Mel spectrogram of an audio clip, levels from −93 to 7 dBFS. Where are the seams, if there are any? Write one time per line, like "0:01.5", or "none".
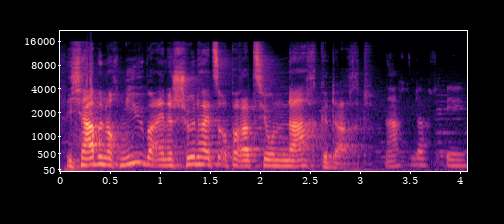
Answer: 0:03.1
